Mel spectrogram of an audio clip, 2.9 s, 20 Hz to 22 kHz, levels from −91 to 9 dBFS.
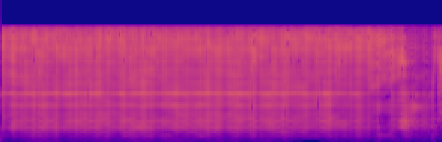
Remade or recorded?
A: remade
